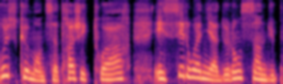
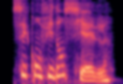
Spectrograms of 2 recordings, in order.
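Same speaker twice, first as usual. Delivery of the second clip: annoyed; 6 semitones higher than usual. A narrator's reading. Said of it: "répondit Lucius avec agacement".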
